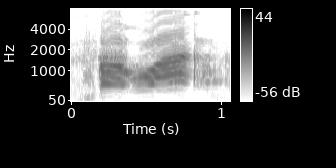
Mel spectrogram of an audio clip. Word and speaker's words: ভগবান: কিন্তু আমি ঠোঁট না লাগিয়ে বান উচ্চারণ করি, ঠোঁট না লাগিয়ে। হ্যাঁ, আপনারা ঠোঁট না লাগিয়ে বান উচ্চারণ করেন, তাহলে দেখেন কি উচ্চারণ আসে, ভগবান। হ্যাঁ ওয়ান ওয়ান, এইভাবে ঠোঁট না লাগিয়ে বান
